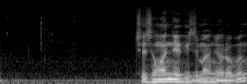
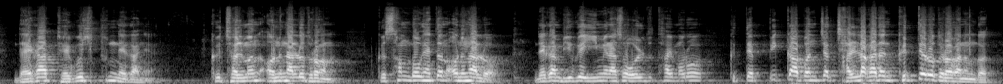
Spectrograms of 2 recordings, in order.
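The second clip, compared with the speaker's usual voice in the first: loud, high preaching climax; fiery preaching; 6 semitones higher, 8 dB louder than usual. Acted. Pastor rousing the congregation with a loud, high sermon climax. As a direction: preach it to the congregation at full force.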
